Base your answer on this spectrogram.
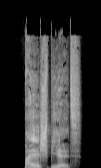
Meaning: genitive singular of Ballspiel
- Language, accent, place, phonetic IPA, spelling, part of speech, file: German, Germany, Berlin, [ˈbalˌʃpiːls], Ballspiels, noun, De-Ballspiels.ogg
